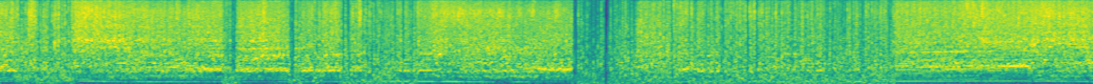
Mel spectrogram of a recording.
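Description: Car engine under hard throttle heard from inside the cabin while lapping a race track, with heavy road and wind noise; the engine note drops briefly about six seconds in, then pulls again.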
